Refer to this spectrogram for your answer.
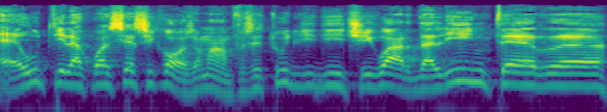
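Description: A man with a plain, everyday voice, at a moderate pace and with lively intonation. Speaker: podcast host. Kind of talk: heated argument. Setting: online livestream. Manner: loud, overlapping, teasing.

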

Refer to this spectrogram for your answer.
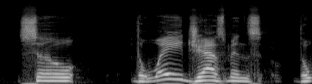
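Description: An animated tone from a man. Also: very clean recording, silent background. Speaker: podcast host. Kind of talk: casual banter. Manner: animated, jokey.

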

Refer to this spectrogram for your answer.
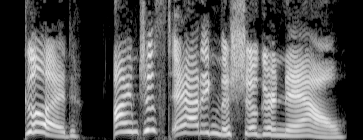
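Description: A woman's put-on character voice, squeaky and extremely high, with very wide pitch swings at a moderate pace, in a dry, close sound with no echo. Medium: read story.

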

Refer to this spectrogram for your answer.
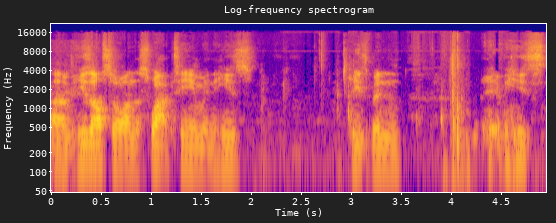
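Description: Medium pitch from a man at a moderate pace, monotone and flat, over noticeable background noise. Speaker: podcast host. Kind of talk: casual conversation. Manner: casual, conversational.

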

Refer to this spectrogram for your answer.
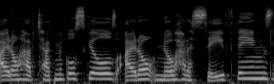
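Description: On a very clean recording with a silent background, a woman with a Southern California accent talks at a fairly quick pace in an animated tone, at a fairly high pitch with ordinary pitch variation. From Moreno Valley, Southern California. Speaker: podcast host. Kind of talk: casual chat.

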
